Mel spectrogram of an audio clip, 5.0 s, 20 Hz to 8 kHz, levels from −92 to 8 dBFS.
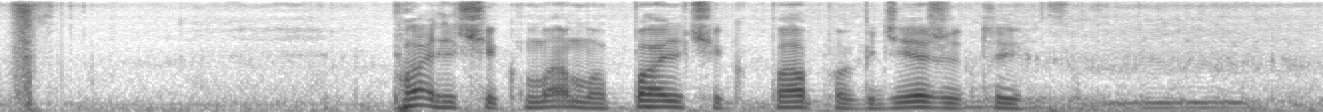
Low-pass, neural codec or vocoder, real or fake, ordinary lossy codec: none; codec, 16 kHz, 8 kbps, FunCodec, trained on LibriTTS, 25 frames a second; fake; none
